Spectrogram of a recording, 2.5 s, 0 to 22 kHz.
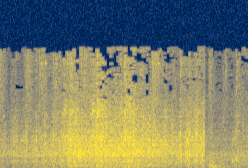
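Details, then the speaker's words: Yamaha SZ after 183cc bore kit install, 30mm, stock air cleaner, muffler refitted: catches on the first kick, not hard to kickstart, settles into a loud, steady run with no knocking or rattling; healthy start. "So, paandarin natin ngayon na nilagay ko na rin kanyang muffler. Yun. So, one click lang po. So, one click lang po talaga."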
